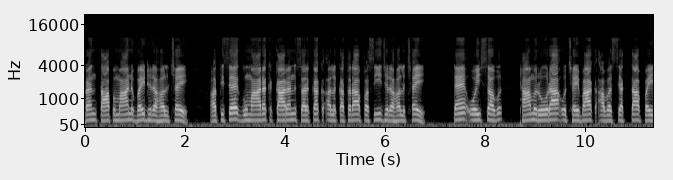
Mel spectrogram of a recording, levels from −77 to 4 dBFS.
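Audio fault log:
Throughout, Nellymoser compression: the speech carries a rough, hissy halo and a smeared, underwater quality, and the damage is plainly audible. Nothing comes through above about 10.6 kHz. The likely cause is the old Flash microphone codec, Nellymoser Asao, which codes short blocks with a fixed, tight bit budget and fills starved bands with noise. That's what gives the grainy fizz, and the sound suggests roughly a 44 kbps stream.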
